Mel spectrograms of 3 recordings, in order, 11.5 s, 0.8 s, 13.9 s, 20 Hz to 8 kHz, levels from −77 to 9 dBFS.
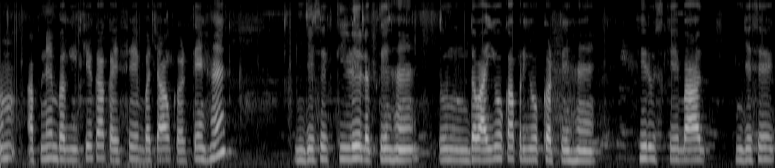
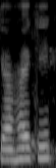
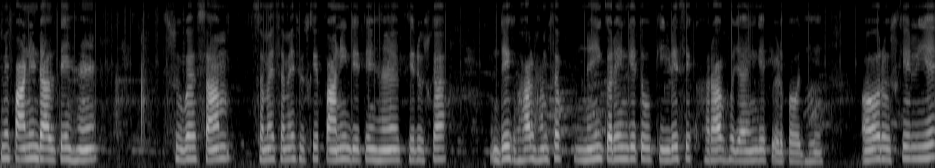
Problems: constant background noise, continuous background conversations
